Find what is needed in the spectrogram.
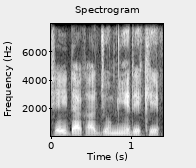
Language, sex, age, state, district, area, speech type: Bengali, male, 18-30, West Bengal, Dakshin Dinajpur, urban, spontaneous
